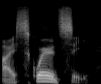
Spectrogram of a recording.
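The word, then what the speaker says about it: I²C: Well, in English, that's actually pronounced I squared C.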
